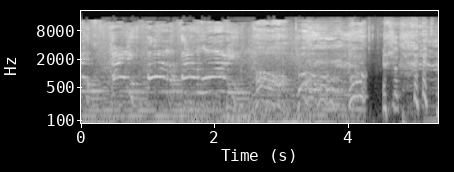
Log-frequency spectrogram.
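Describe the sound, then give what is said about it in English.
David Van Day lets out a loud, exaggerated comedy-style scream, long and wavering in pitch, then breaks off briefly before a few more strained yelps. “What kind of scream is that? It's like a comedy scream, isn't it?”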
